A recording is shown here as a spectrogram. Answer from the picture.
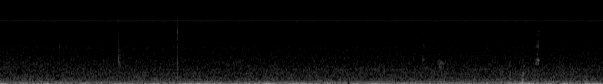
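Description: A few faint, isolated ticks from hands handling a small clear plastic enclosure, over a steady low background hum.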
